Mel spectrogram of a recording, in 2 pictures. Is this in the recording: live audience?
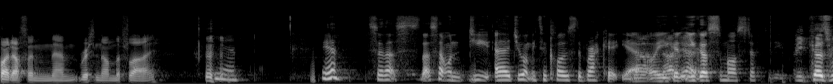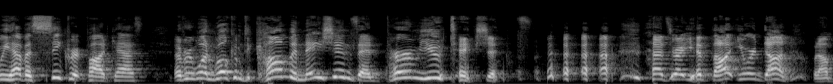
yes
